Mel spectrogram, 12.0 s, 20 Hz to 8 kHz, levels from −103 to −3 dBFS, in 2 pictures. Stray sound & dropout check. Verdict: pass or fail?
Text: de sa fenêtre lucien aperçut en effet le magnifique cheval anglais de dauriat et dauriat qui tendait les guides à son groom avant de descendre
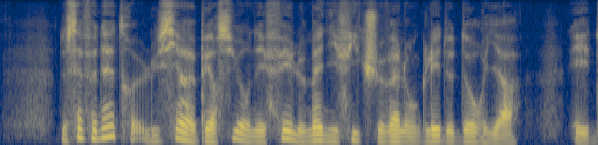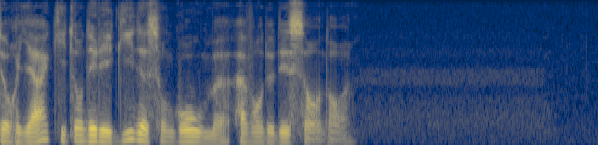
pass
